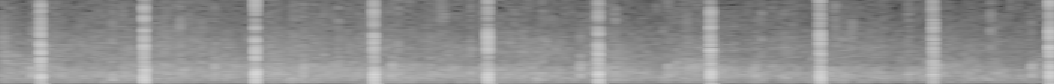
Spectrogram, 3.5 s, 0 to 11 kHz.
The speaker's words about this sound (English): And let's give them a round of applause for 44 years of ministry.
